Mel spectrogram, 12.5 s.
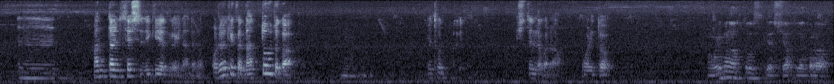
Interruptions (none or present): none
